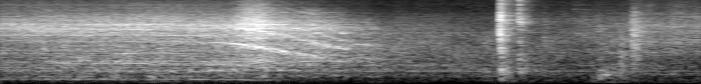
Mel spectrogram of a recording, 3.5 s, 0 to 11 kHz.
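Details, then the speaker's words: Flagstaff 27BHWS travel trailer slide-out retracting: steady electric motor whirr that sags in pitch as it pulls in, then a few clunks as it seats. A grinding-like sound from the mechanism stopping the slide coming in too far is normal. "once you hear that noise it's okay to hear that that is just a slide mechanism keeping itself from coming in too far sounds like it's something grinding but it is not"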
